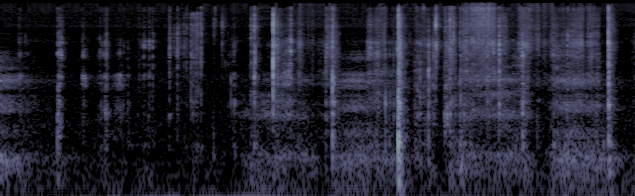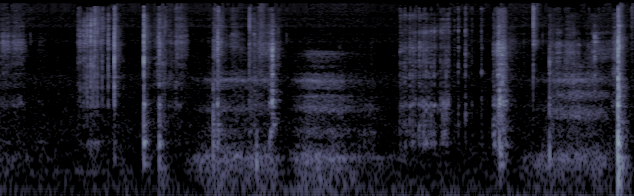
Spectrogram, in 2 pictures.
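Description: Small paper tabs snipped at an angle with scissors while assembling an explosion box, a run of quiet, crisp snips and paper rustles scattered unevenly throughout, close and soft.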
